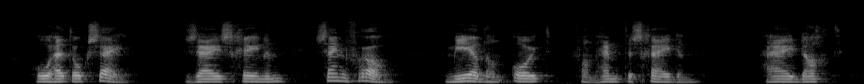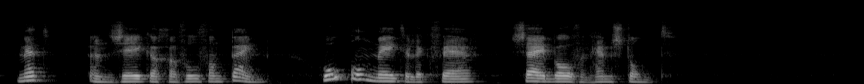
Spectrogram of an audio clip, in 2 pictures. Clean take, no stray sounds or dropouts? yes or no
yes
